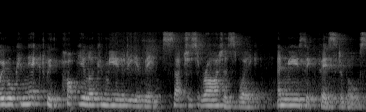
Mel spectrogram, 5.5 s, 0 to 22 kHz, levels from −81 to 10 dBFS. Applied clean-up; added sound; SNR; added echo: neural separator model SepFormer DNS4.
